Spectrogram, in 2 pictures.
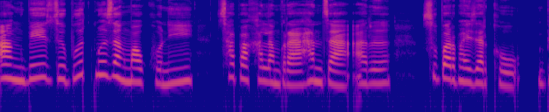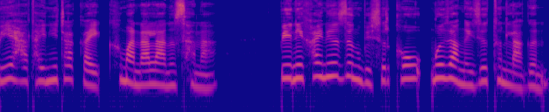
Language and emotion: Bodo, fearful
